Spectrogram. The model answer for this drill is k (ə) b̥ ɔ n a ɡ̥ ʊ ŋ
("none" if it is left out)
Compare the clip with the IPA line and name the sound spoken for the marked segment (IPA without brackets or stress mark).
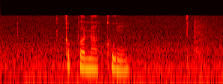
ə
